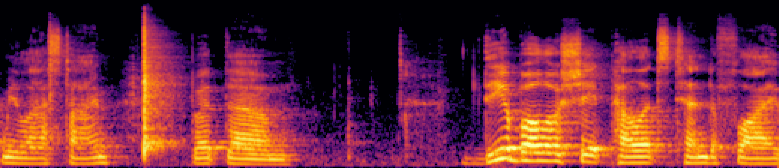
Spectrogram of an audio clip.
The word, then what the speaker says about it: diabolo: last couple years doing this is that these diabolo and that is how it's pronounced to know a couple you guys wanted to correct me last time but diabolo shaped pellets tend to fly very well between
